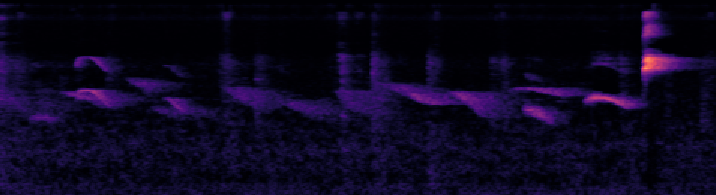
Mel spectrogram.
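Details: Green-winged saltator from a breeding aviary in Brazil singing a run of clear, slurred whistles, several sliding downward, ending with a sharp high click against a faint low hum.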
